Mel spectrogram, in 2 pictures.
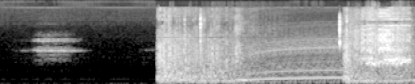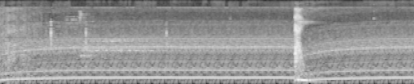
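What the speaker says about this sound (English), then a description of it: "I love the skidding effect." A car skids in a retro racing video game: a loud synthesized engine drone kicks in suddenly, then dips and swoops in pitch with screeching tire skids and a burst of noise, repeating twice more.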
